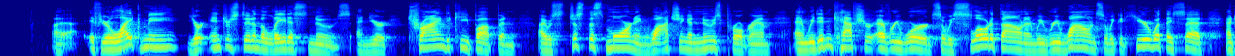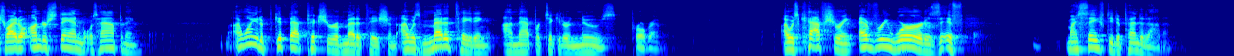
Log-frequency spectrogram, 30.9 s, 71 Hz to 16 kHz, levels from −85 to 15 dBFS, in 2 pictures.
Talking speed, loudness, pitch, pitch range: 165 wpm, -31 LUFS, 145 Hz, 125-170 Hz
